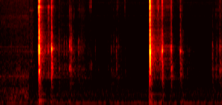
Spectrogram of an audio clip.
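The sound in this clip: Typing on a computer keyboard: two short bursts of crisp key clicks separated by a pause of more than a second. The clicks are fairly faint and play alone, with no talk.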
